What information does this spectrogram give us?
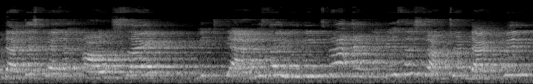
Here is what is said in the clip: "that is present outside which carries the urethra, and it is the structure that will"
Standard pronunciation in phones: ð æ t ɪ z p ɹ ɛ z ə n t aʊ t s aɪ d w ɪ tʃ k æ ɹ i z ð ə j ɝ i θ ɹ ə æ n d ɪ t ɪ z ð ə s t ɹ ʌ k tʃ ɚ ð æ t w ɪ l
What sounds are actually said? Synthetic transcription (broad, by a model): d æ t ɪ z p ɛ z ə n aʊ t s aɪ d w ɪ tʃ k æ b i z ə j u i t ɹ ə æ n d ɪ t ɪ z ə s t ɹ ʌ k tʃ ɚ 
